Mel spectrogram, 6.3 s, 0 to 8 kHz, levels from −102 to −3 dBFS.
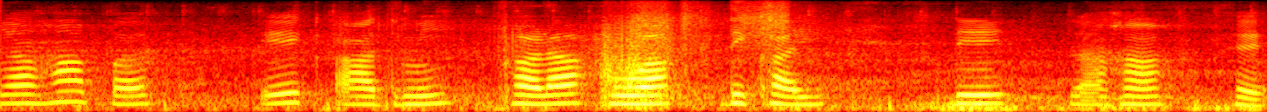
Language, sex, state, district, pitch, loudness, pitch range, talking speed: Hindi, female, Madhya Pradesh, Dhar, 220 Hz, -21 LUFS, 185-235 Hz, 95 wpm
